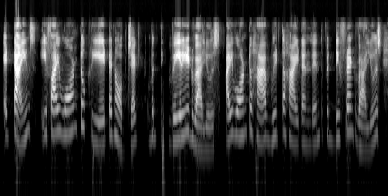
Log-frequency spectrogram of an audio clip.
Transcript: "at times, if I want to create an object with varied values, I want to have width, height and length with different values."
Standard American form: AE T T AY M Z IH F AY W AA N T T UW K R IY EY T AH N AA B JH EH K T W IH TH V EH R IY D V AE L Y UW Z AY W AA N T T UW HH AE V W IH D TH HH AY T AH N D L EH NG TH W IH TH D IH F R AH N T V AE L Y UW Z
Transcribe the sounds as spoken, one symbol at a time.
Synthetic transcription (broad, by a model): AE T T AY M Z IH F AY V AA N T T UW K R IY EY T AH N AA B JH EH K T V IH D V EH R IY D V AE L Y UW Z AY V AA N T T UW HH AE V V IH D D HH AY T AH N D L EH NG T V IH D D IH F R AH N T V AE L Y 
